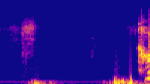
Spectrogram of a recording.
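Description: A short, faint rustle of plastic packing, bubble wrap and foam sheeting, being handled, then a woman's voice near the end.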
